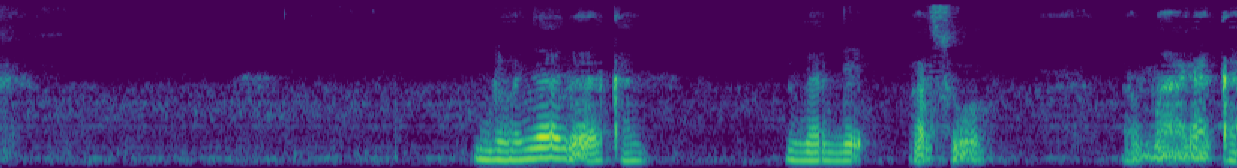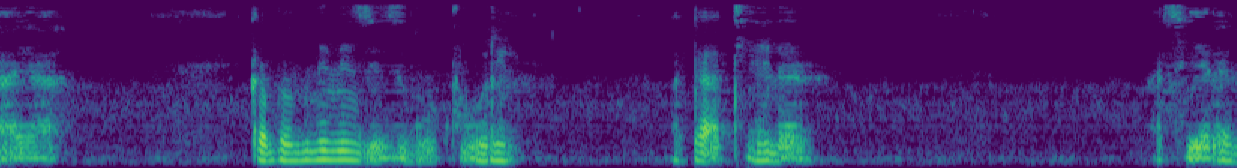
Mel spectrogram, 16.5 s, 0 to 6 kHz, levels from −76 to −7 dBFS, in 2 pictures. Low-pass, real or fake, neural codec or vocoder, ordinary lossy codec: 5.4 kHz; fake; vocoder, 22.05 kHz, 80 mel bands, HiFi-GAN; MP3, 24 kbps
